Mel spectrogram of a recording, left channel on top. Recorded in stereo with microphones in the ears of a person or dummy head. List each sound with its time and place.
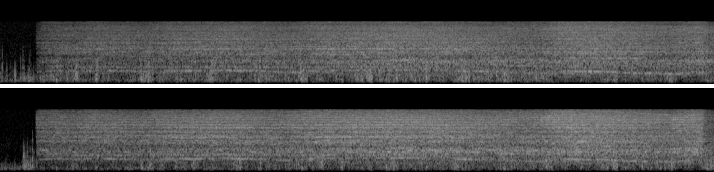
0.4 s hammering: 45° right (ahead or behind), 5.5 m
